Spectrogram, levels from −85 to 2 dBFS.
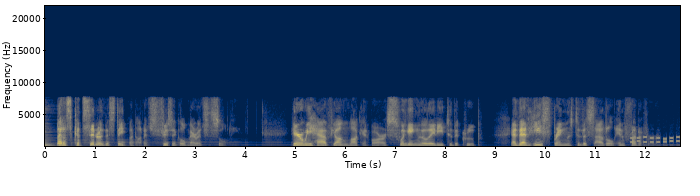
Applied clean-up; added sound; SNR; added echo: neural mask model RNNoise.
